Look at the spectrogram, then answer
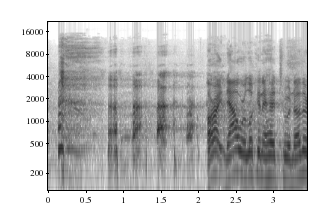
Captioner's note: laughter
